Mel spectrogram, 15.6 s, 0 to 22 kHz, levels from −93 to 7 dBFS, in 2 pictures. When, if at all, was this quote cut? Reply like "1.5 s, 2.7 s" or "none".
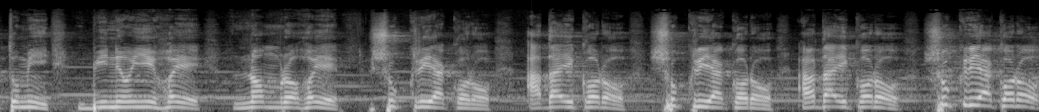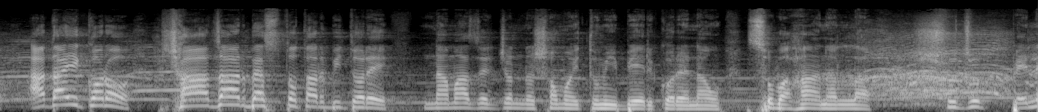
none

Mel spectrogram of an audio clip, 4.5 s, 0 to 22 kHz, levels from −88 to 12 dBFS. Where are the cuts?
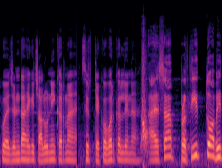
1.6 s, 2.8 s

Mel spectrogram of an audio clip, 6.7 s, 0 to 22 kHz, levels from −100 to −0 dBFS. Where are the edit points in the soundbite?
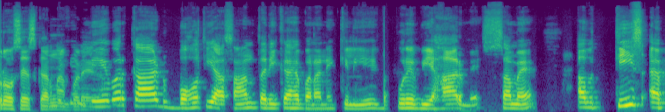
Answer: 3.9 s

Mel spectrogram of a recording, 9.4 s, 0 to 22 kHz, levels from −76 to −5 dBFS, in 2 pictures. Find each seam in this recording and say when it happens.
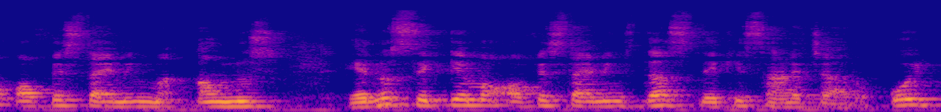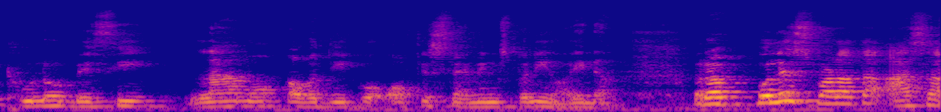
none

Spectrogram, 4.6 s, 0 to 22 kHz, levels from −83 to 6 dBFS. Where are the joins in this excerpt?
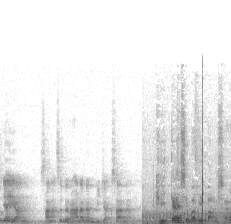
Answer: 2.7 s

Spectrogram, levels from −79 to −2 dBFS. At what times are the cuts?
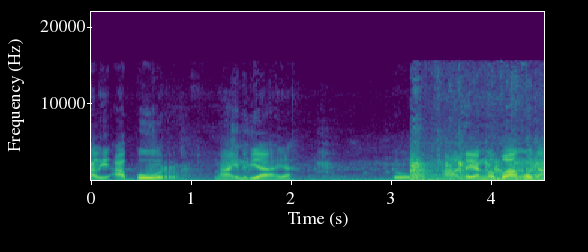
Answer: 3.2 s

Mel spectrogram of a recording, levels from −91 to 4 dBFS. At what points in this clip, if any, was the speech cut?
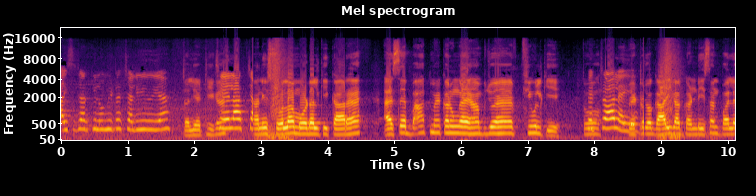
2.9 s, 8.7 s

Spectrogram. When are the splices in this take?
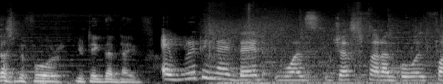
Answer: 1.5 s

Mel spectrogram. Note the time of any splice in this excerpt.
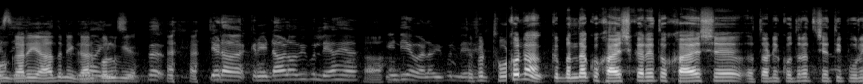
5.1 s

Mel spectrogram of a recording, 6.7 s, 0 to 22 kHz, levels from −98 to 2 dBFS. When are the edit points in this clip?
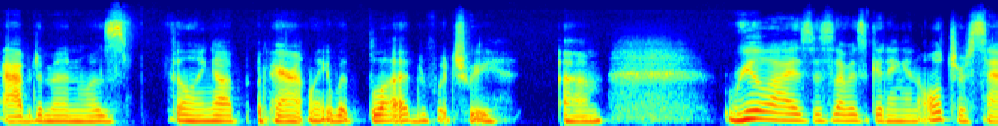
none

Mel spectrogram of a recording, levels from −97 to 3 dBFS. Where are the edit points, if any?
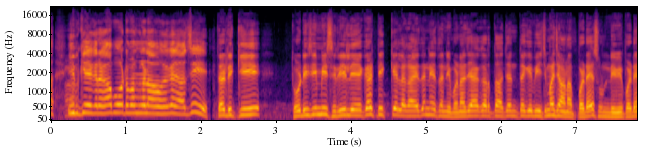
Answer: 2.1 s

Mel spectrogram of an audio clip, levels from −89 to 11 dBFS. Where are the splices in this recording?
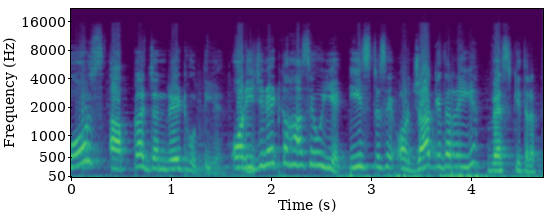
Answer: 1.6 s

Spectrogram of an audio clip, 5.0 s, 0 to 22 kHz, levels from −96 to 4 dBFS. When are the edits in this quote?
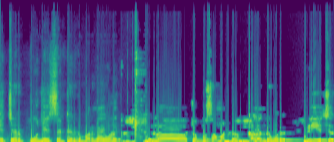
1.8 s

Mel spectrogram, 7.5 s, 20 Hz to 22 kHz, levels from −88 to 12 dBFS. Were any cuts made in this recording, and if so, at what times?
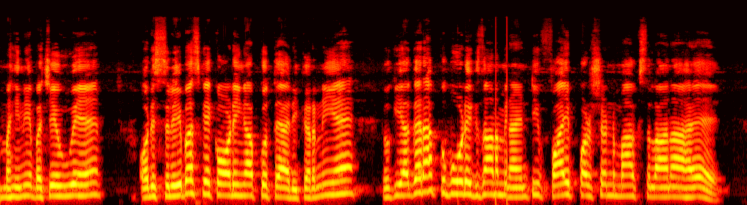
5.0 s

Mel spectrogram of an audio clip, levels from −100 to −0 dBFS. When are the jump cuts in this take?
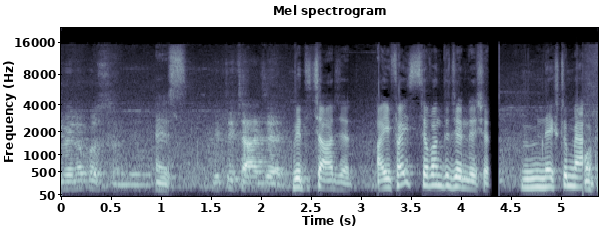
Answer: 4.4 s

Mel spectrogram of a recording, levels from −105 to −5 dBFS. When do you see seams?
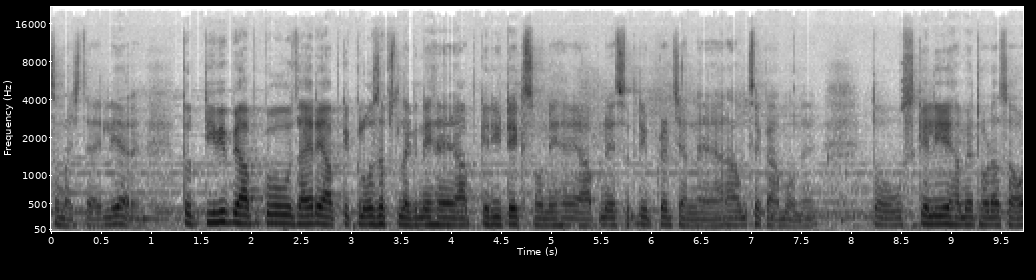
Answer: none

